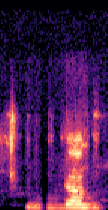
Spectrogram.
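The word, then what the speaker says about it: dumb: डम, डम। डम्ब, डम, ठीक है, यहाँ पर बी साइलेंट होगा, क्यों? क्योंकि बी लास्ट में आया है और एम उसके जस्ट पहले है।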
